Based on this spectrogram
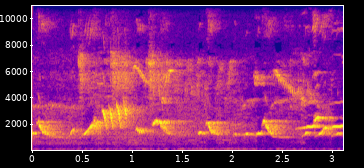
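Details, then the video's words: White-rumped shamas, two champion caged birds, dueling and described as raging; rapid chains of loud whistled, slurred phrases, harsh and varied, following one another, with a low background hum. "Duel Murai Batu Jawara"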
